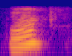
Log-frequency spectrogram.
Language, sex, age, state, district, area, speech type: Kashmiri, other, 18-30, Jammu and Kashmir, Kupwara, rural, conversation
